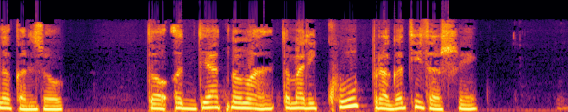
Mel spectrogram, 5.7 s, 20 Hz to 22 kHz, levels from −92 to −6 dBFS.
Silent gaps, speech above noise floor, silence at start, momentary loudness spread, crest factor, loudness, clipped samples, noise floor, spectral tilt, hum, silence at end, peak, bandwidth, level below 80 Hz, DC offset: none; 39 dB; 0 s; 6 LU; 10 dB; -9 LUFS; 0.2%; -48 dBFS; -4.5 dB/octave; none; 0.9 s; 0 dBFS; 11 kHz; -40 dBFS; under 0.1%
